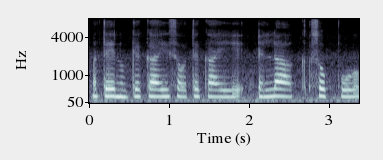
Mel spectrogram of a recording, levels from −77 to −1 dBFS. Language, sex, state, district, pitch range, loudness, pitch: Kannada, female, Karnataka, Raichur, 240-255 Hz, -14 LUFS, 245 Hz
